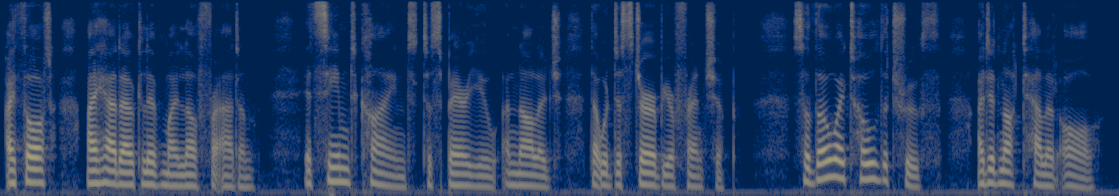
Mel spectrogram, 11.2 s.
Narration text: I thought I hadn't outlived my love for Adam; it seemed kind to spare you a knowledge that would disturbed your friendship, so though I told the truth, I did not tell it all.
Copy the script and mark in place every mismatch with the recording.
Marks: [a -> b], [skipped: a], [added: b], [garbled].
I thought I [hadn't -> had] outlived my love for Adam; it seemed kind to spare you a knowledge that would [disturbed -> disturb] your friendship, so though I told the truth, I did not tell it all.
